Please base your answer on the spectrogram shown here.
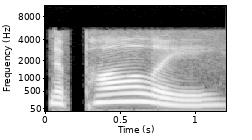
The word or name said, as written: Nepali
